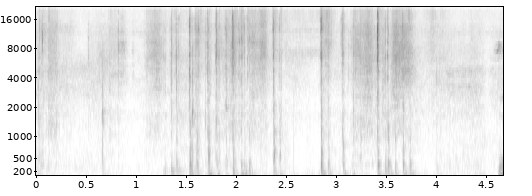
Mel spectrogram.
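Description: Quick tapping of keys on a computer keyboard while entering a name in a setup form, a close, quiet run of clustered keystrokes with short pauses between words.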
